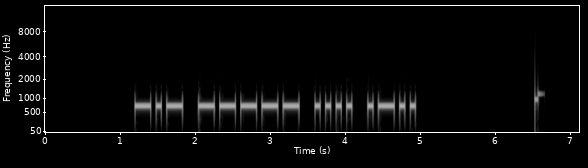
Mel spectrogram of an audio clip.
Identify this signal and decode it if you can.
Morse code, heard as a keyed tone, about 17 wpm, 700 Hz. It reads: K0HL
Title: USA Call Signs - 4 Characters - 4x Character Spacing - 17wpm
